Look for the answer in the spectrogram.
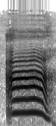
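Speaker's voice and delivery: sharp high yelp of pain, loud; cry of pain. Acted. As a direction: yelp as a thorn hits the foot. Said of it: "hij schreeuwt het uit". (hoge pijnkreet)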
